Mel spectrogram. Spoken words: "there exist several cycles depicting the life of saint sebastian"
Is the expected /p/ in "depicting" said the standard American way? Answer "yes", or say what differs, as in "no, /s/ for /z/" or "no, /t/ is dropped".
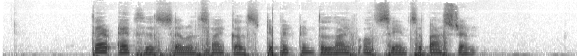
yes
